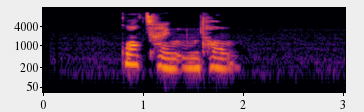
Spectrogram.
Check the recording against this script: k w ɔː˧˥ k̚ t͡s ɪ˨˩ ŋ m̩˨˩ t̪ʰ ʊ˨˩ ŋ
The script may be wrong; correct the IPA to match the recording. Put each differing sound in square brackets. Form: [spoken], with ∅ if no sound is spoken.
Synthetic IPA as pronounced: k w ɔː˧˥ k̚ [t͡sʰ] ɪ˨˩ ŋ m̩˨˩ t̪ʰ ʊ˨˩ ŋ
